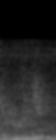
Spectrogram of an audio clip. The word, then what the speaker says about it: Keynes: Well, the pronunciation in English is Keynes.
